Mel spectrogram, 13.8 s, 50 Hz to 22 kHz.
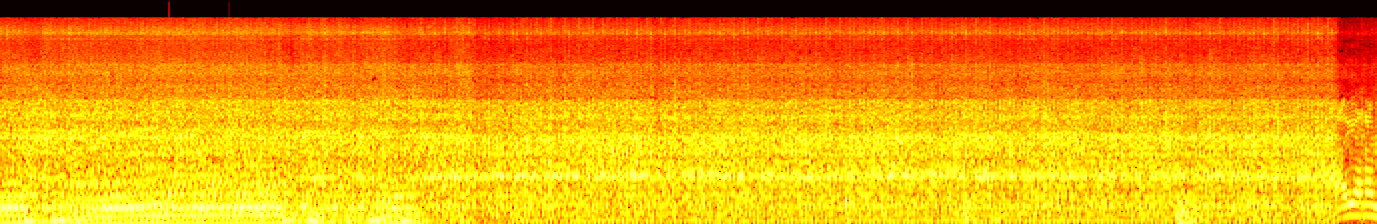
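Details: Renault Kangoo F8Q 1.9 diesel adapted from Lucas Delphi DPC to mechanical Bosch VE pump, just repaired after racing and not holding idle; uneven cranking churn becomes steady even diesel clatter; owner says it sounds impeccable; normal start.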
